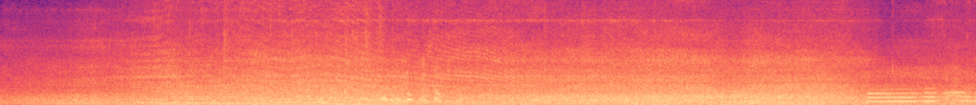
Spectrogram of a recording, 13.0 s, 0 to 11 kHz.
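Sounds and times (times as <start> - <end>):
city street traffic: 0.0 - 13.0.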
